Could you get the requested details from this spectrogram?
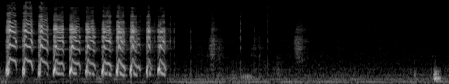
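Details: Baby Indian ringneck parakeet, a green pet parrot, being fed: a fast series of about fourteen rasping, nasal begging squawks, then quiet with faint clicks and rustling.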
